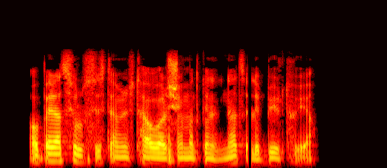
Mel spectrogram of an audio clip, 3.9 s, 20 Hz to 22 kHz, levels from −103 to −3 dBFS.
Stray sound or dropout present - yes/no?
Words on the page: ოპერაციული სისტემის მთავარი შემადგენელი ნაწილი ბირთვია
yes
